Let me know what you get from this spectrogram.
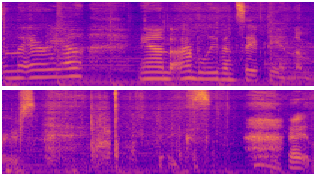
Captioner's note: laughs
